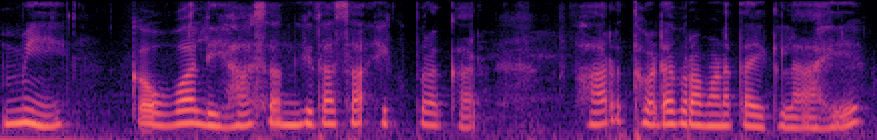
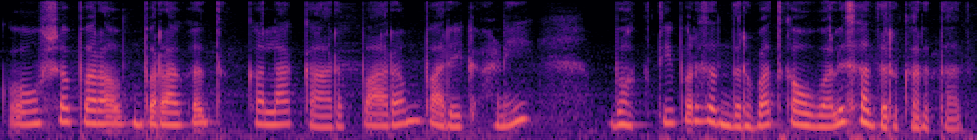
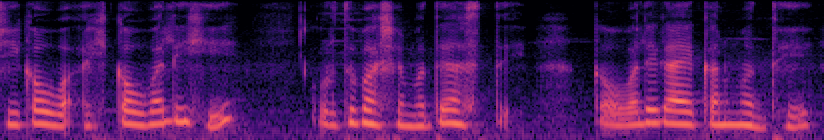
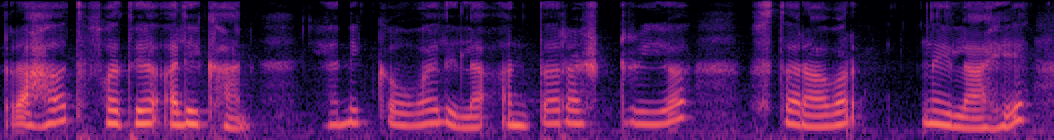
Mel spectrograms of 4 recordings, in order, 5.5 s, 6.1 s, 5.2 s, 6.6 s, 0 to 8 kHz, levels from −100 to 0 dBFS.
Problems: none marked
